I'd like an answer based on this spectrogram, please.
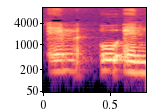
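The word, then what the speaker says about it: Hmong: envie d'être insultant mais ça s'écrit h M o ng g donc je dirais Mong mais je sais pas si le H se prononce ou pas c'est de Vicky liffung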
